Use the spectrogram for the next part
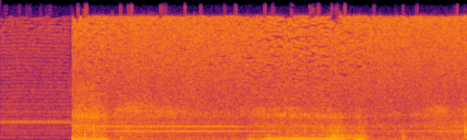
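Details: Dog asleep, giving a low, wavering, guttural snore. One brief rumble is followed after a short gap by a longer, rising-and-falling groan-like breath, over faint room hum.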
